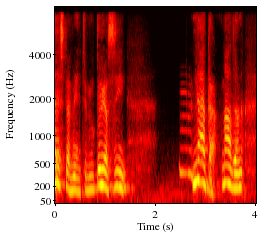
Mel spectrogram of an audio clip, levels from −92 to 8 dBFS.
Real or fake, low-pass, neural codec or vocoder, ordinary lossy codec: fake; 7.2 kHz; codec, 16 kHz, 1 kbps, X-Codec, HuBERT features, trained on general audio; MP3, 48 kbps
